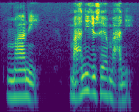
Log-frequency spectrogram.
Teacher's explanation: 히읗이 이응을 만나면 같은 목구멍 계열 소리이기 때문에 얘가 소리가 없어져요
